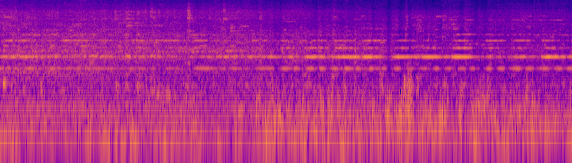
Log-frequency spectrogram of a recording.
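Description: Freight train moving on the rails, with a steady high-pitched tone over the low noise of the cars. Wind buffets the microphone.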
